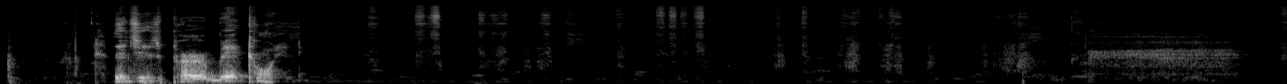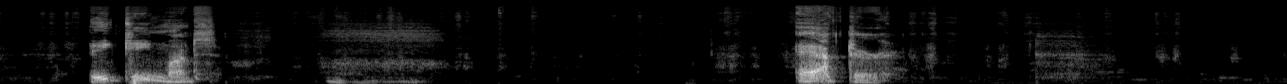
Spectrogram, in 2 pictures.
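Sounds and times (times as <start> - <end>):
speech: 1.2 - 2.9, 13.8 - 15.1, 21.0 - 21.8
pen scratching as something is written by hand: 3.7 - 10.7, 12.8 - 25.7.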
